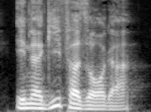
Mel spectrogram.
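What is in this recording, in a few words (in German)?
"Energieversorger", German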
